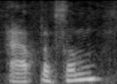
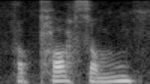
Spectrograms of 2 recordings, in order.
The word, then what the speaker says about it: apothem: Some people pronounce it apothem. I think the correct pronunciation is apothem.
